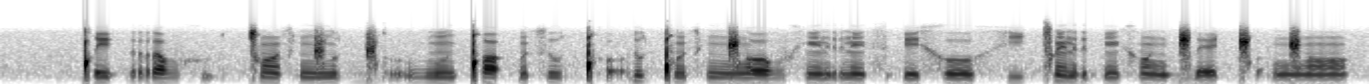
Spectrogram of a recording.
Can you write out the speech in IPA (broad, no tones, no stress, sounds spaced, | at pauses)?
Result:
ǃ e ʔ r ɒ v x ṵ ʔ ǀ ɔ̃ s ŋ͡ǁ u ɡ͡ǁ o̰ v ũ ǃ ɒ ʔ ũ s u ǃʼ ɔ̰ ɾ u ǃ ũ s ŋ͡ǁ ɔ v x ẽ r ɾ ẽ s ʔ e x o x i ǀ ɛ̃ r ʔ ẽ x ɔ̃ ɡ͡ǁ ɛ ǁ ɔ̰ ŋ͡ǁ ɔ̃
